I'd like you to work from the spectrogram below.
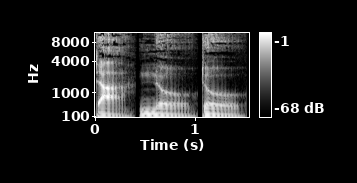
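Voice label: "tanoto", concatenated syllables; Affixing experiment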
